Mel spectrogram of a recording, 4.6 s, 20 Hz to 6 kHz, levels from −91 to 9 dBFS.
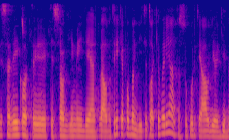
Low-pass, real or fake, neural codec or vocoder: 5.4 kHz; fake; codec, 16 kHz in and 24 kHz out, 2.2 kbps, FireRedTTS-2 codec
